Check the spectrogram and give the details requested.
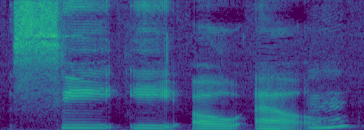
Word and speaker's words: ceol: Fiddle Forays, and you can find it Hannah Harris, CEOL. And that's pronounced Ceol. It means music in the Irish language.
